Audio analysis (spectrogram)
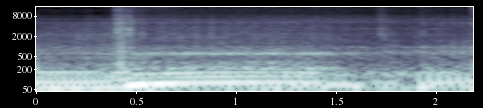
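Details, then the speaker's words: Autozam AZ-1/Suzuki Cara small turbo kei engine on a Keisport plug-and-play ECU, cold start at about 40-44°F after sitting over a week: idles well at first, but after a throttle jab the drone swells and sags with clicking at the rear, idle hunting. "yep I literally just jabbed it and it throttled up a little bit more and now it's all over the place can hear a bunch of clicking back there too it runs terrible"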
